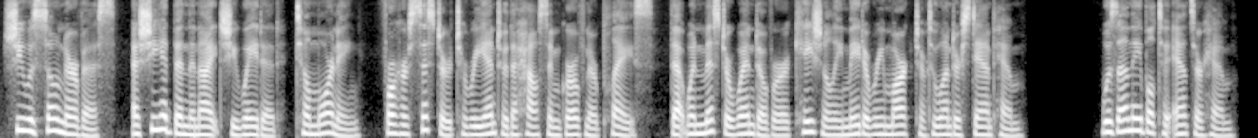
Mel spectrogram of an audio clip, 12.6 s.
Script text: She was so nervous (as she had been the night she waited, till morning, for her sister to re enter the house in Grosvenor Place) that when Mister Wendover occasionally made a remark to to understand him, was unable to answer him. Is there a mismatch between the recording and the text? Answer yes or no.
no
